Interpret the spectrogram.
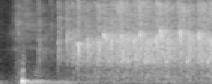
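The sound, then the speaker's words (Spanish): A brief low thud, then applause from a group of people rises and continues steadily, a dense patter of many hands clapping, from the audience in the press room of the Real Betis Balompié sports city as sporting director Ramón Planes is about to speak. “Pues ahí están esos eh, aplausos del público que está dentro de esa eh, sala de prensa de la ciudad deportiva del Real Betis Balompié cuando va a hacer uso de la palabra el director deportivo Ramón Planes.”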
